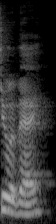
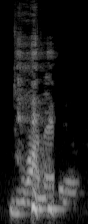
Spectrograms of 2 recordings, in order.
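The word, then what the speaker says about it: Duavee: I am on it, and I use the French pronunciation of it, Duave.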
